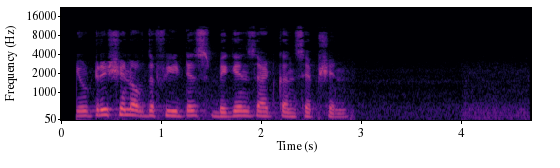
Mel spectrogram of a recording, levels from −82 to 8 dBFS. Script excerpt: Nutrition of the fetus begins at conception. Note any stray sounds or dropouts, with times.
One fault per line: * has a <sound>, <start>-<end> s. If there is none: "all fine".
all fine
